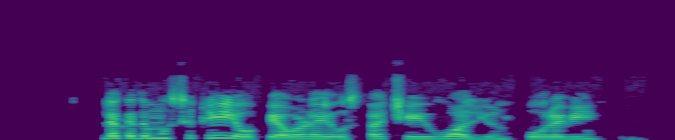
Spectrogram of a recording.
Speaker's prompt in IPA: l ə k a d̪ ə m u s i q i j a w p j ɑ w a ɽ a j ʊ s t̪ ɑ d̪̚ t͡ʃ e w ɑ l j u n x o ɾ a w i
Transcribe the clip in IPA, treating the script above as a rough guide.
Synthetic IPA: l ə k a d̪ ə m u s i q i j a w p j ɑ w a ɽ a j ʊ s t̪ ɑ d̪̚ t͡ʃ e w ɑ l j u n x o ɾ a w i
